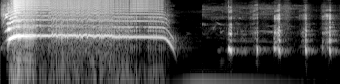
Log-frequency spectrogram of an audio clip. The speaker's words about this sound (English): Let's get ready on the levels for a scream.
